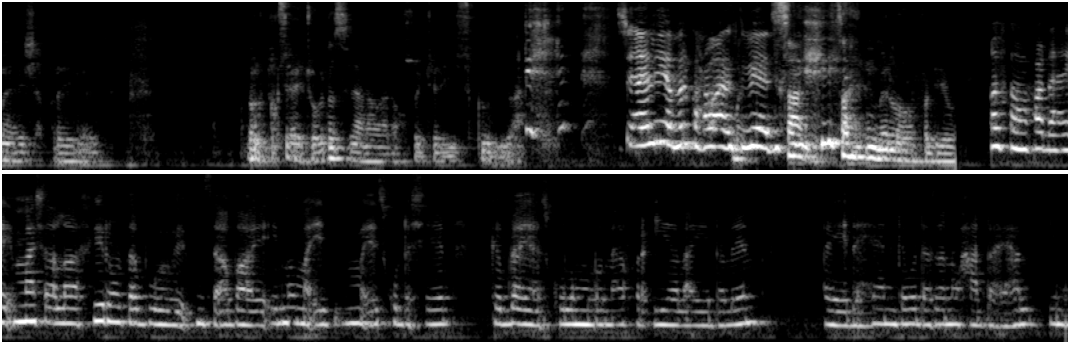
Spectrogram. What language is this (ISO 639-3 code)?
ara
